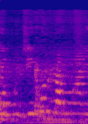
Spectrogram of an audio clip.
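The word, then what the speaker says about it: مجیب الرحمن: अब यहाँ देखिएगा आप कि यहाँ पे मुजीबुर रहमान लिखे तो मुजीब अल रहमान करके लिखे। कहने का मतलब है कि हम डायरेक्ट बे के बाद रे को प्रोनाउंस किए। अलिफ और लाम तो लिखा है, लेकिन ये अलिफ लाम क्या है, साइलेंट है, इसकी आवाज नहीं आ रही है।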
